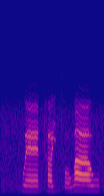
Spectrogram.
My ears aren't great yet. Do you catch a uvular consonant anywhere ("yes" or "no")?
no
